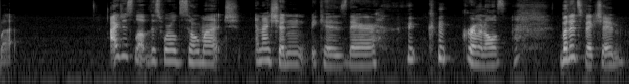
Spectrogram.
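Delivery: tearful, crying while speaking. Gushing about a fictional crime world's characters, crying while talking. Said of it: "Sorry I'm crying".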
